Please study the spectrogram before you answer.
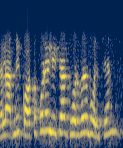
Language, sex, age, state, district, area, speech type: Bengali, female, 18-30, West Bengal, Paschim Medinipur, rural, conversation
